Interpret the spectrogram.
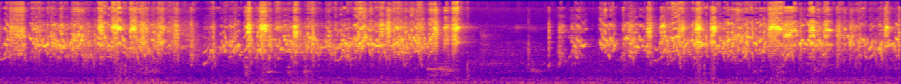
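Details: Chirping budgerigars kept as pets: rapid high tweets and warbled squeaks about three per second, a brief near-silent lull a little after the midpoint, then the busy chatter resumes.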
